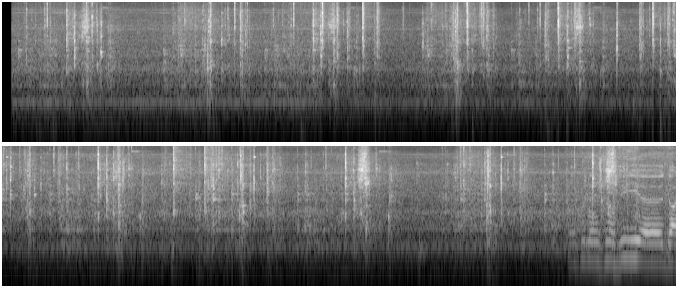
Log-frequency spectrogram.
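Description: A machine clatters and clicks steadily.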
